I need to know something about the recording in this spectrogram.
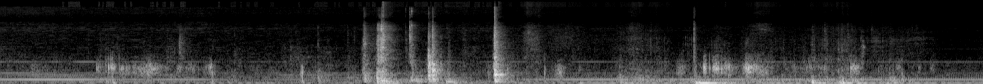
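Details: Porsche 914 stock fuel-injection fuel pump relocated under the car in soundproofing wrap, battery-powered test: a steady low hum near 200 Hz with handling thumps, normal operation and not too loud.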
